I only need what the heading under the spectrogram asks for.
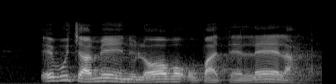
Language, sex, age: South Ndebele, male, 29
